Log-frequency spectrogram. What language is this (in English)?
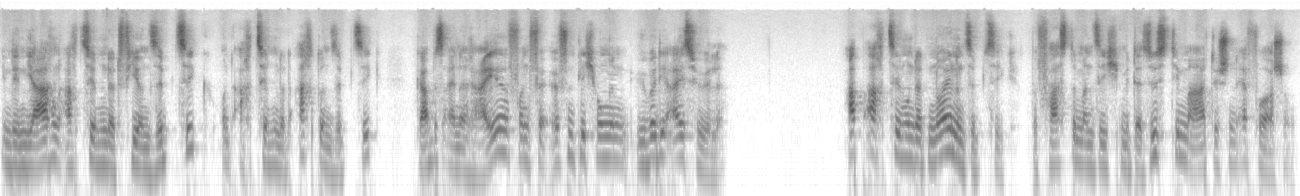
German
